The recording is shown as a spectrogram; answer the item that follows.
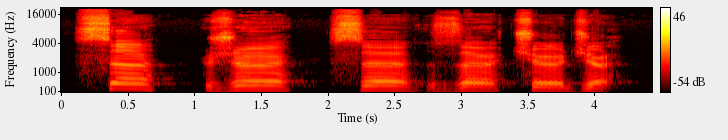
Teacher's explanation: all these sounds are made with the flat part of the tongue. They are coronal. They have the coronal feature.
